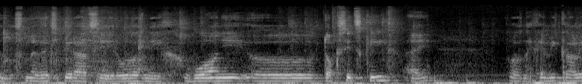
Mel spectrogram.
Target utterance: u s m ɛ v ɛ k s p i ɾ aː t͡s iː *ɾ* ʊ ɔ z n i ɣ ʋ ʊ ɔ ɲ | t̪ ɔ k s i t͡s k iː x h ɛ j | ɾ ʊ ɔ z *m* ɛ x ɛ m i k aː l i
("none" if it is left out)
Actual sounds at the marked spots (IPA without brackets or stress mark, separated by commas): ɾ, n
